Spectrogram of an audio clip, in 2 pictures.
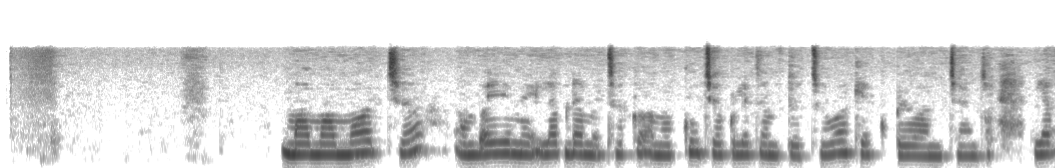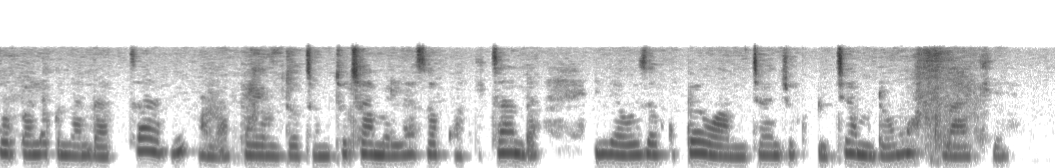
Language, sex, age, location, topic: Swahili, female, 25-35, Nakuru, health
